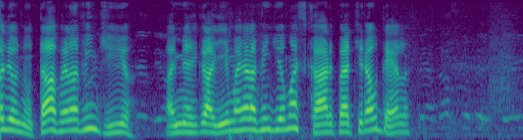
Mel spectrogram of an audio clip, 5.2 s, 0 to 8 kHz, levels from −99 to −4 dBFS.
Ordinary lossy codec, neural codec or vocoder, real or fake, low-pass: none; none; real; none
